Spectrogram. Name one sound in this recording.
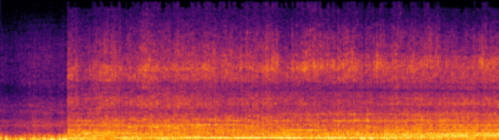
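Paint hisses from a spray nozzle.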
